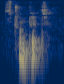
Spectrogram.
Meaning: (noun) 1. A female prostitute 2. A woman who is promiscuous 3. A female adulterer 4. A mistress 5. A trollop; a whore; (verb) To debauch
- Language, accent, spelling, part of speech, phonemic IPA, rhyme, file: English, Southern England, strumpet, noun / verb, /ˈstɹʌm.pɪt/, -ʌmpɪt, LL-Q1860 (eng)-strumpet.wav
